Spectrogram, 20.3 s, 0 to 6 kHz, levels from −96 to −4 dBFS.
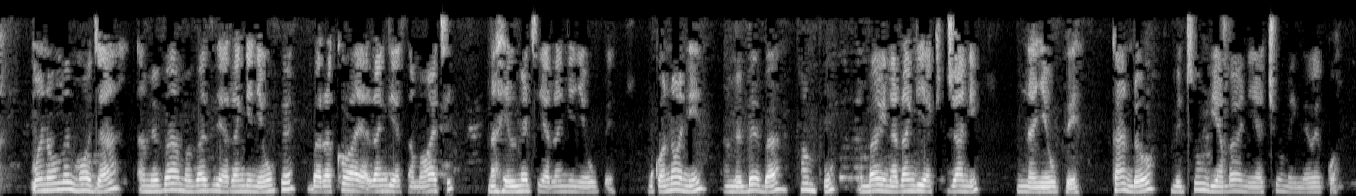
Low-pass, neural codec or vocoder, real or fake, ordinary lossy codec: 5.4 kHz; none; real; MP3, 24 kbps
